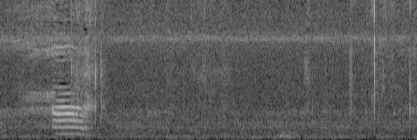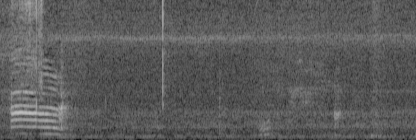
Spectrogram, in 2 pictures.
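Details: Two teenage house cats in the morning; two distinct tonal meows about four seconds apart, each bright and harmonic, slightly rising then falling, with small clicks and household noises between them indoors.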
